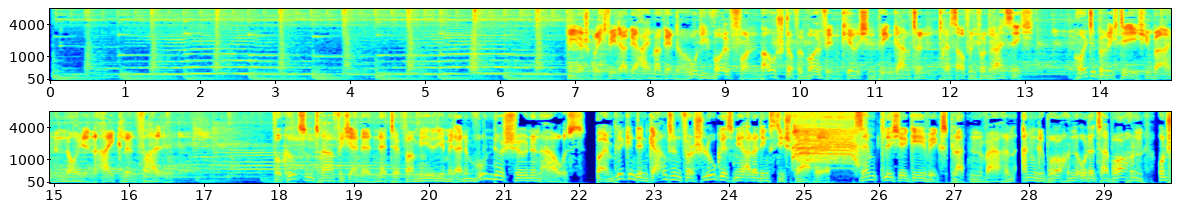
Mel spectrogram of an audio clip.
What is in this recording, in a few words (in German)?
Werbespots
